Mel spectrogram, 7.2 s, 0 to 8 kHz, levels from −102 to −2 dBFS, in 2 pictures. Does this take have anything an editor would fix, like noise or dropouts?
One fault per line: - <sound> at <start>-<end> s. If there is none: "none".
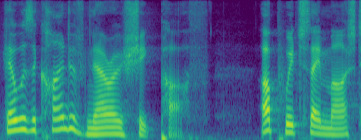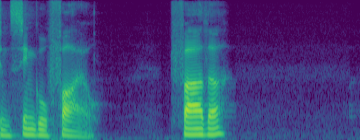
none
